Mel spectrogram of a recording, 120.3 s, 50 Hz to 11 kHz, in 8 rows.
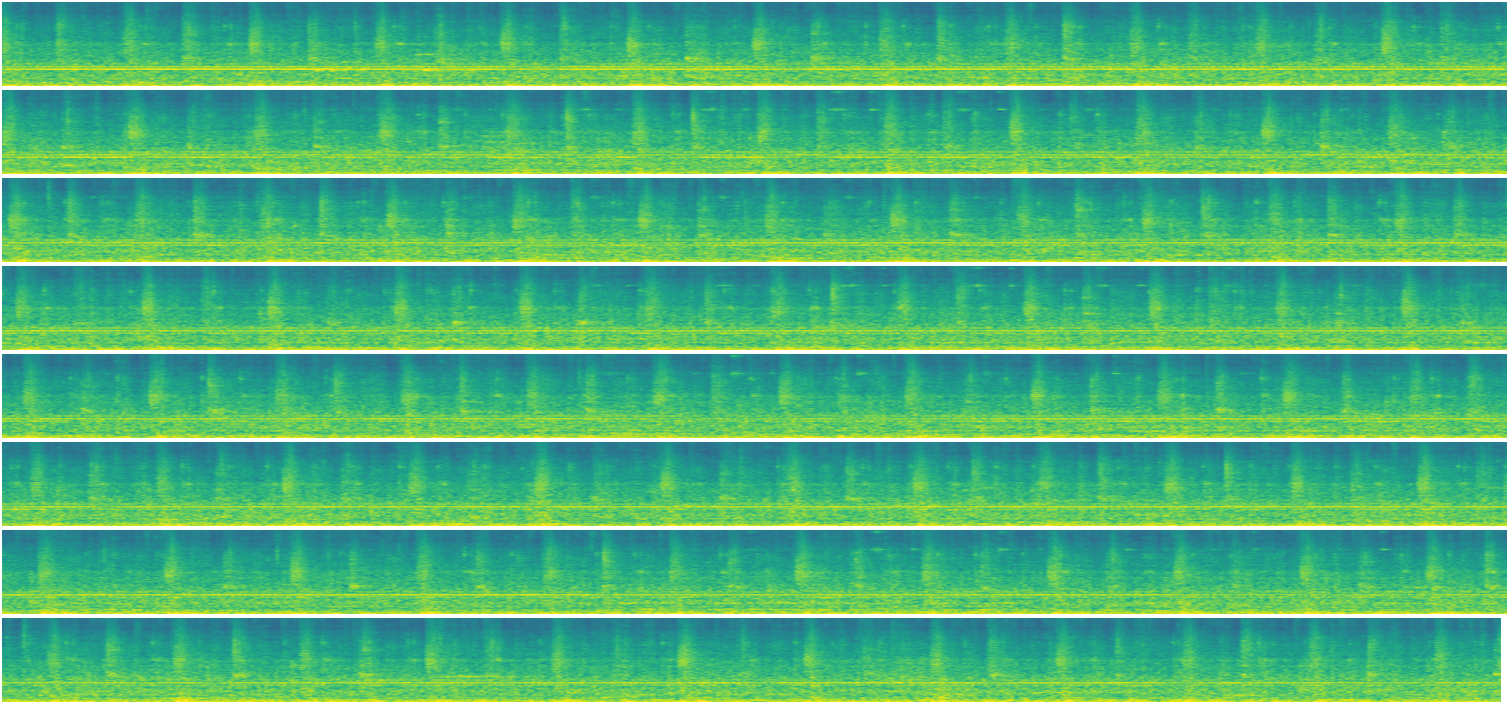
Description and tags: Sound from Die Sinking Workshop located at the Kelham Island Museum in Sheffield. Recorded on May 27, 2018, with a Zoom H1 Handy Recorder.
